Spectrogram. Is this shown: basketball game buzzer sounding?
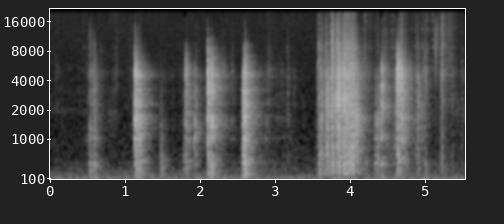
no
